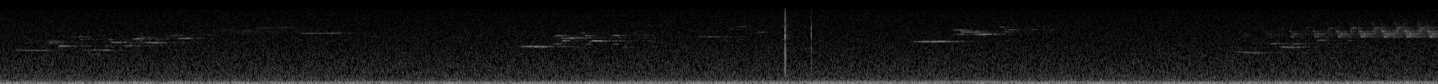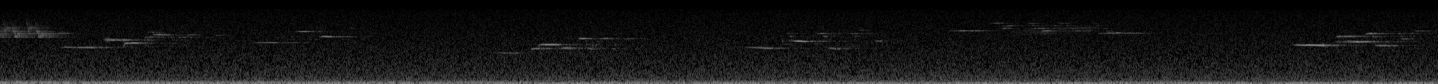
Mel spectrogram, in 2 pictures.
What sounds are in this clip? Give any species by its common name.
Hermit Thrush, Black-throated Green Warbler, Ovenbird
